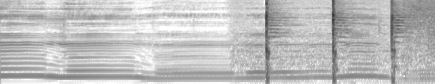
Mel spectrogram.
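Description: A voice humming a slow tune that steps down in pitch note by note. Sharp clicks and knocks join in a little past the middle.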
